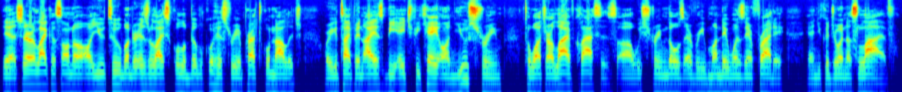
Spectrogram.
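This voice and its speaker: A man, co-hosting a religious cable show, talking haltingly with many fillers. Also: on the low side, dry recording, clean studio sound. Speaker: co-host. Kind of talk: show announcements and agreeing.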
